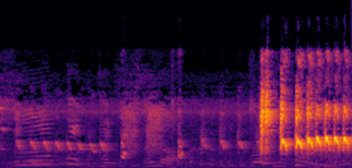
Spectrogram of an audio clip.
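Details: Cucak jenggot in konslet mode: varied descending and rising whistles with overlapping warbles, ending in a loud, fast burst of shrill repeated chattering notes.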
